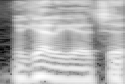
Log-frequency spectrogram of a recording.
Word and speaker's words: McElligott: Then they have a really talented player in Jack McElligott, or McElligott. – McElligott, yeah. – You pronounce the G, you do.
